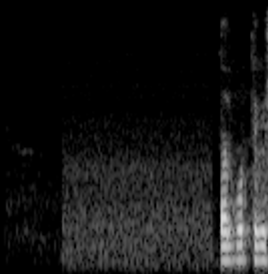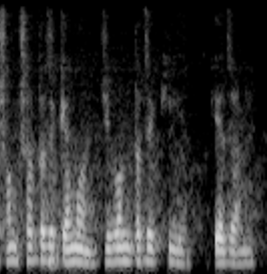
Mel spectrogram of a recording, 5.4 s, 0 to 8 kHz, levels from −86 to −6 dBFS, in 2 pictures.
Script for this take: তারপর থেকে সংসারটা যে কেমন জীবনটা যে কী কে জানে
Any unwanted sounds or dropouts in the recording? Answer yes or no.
no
